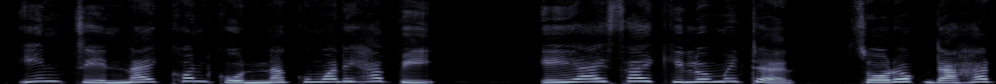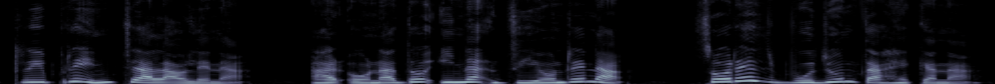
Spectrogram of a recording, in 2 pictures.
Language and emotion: Santali, happy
